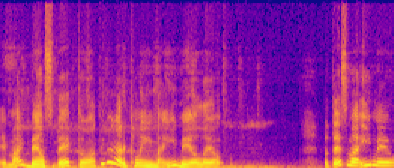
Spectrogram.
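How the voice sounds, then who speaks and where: In an American accent, a woman with a relaxed tone and fairly high pitch speaks at a moderate pace, her pitch swinging very widely between long, frequent pauses. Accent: country, strong. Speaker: livestreamer. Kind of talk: casual chat. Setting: home bedroom livestream. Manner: relaxed, conversational.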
